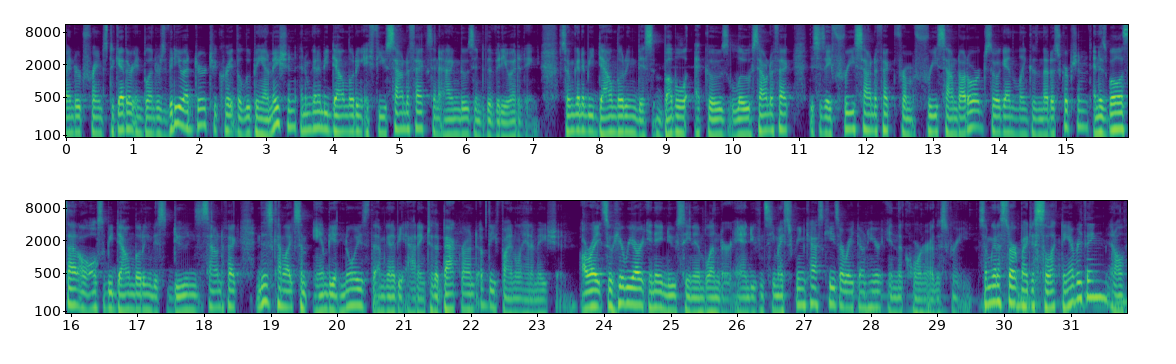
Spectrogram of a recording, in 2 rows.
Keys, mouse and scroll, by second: 15.3-18.7 drag, 23.6 ctrl+b, 23.6-25.0 shift+middle drag, 24.0-25.0 shift+scroll down 1, 28.4 shift+middle drag, 28.7-29.1 shift+middle drag, 28.8-29.6 shift+scroll up 1, 29.4 shift+middle click, 30.1 typing.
